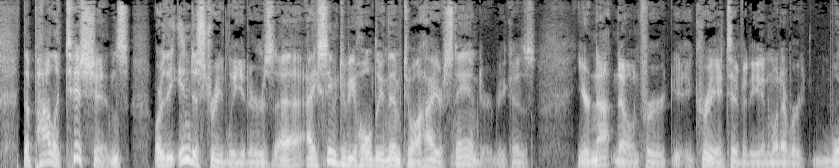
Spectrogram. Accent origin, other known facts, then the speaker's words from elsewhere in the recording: Detroit, Michigan, United States; moved away; I came from Michigan, the Detroit area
